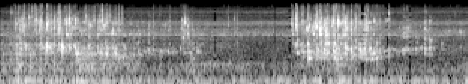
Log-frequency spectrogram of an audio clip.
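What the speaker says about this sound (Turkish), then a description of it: "Şimdi sütünü ilave edeceğim." About a litre of milk is poured into cooked rice in a pot to make an oven-baked Turkish rice pudding. There are faint, close splashing and trickling bursts, one at the start and one a few seconds later.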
